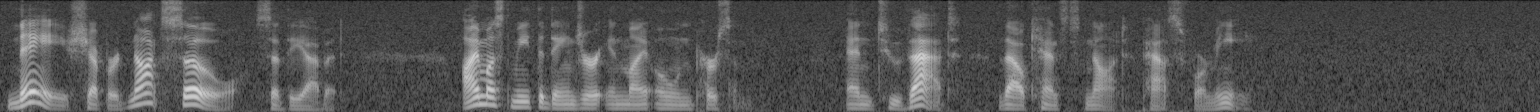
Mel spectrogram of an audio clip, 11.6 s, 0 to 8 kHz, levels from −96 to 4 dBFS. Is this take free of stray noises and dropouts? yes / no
yes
